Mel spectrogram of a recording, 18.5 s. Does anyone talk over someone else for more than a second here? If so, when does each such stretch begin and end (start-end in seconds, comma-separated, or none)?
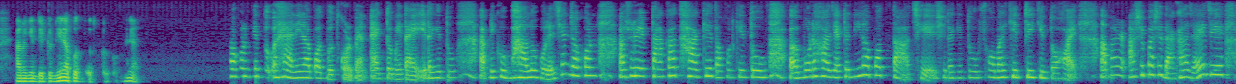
none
